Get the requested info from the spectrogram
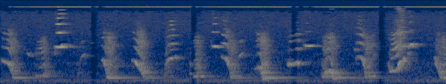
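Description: A pen squeaking against a writing board as a word is written: a quick run of short squeaks, about three a second, many falling in pitch.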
